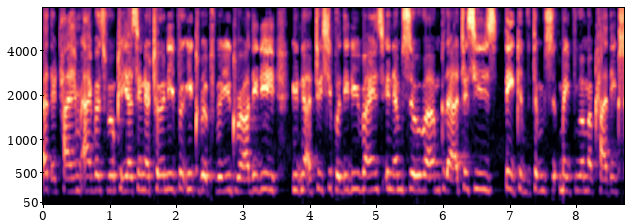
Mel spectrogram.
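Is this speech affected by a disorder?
Yes: deafness; speech therapy most of life with Mindy Kobomis, learning to talk, hear and pronounce words.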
